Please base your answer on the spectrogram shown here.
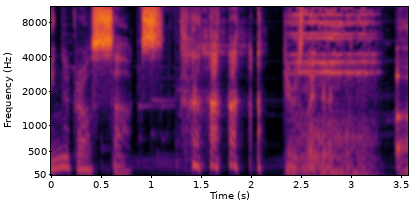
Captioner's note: laughs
